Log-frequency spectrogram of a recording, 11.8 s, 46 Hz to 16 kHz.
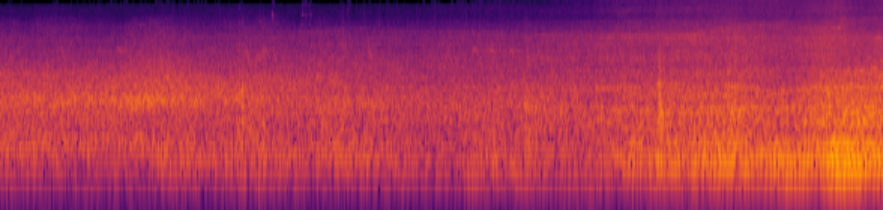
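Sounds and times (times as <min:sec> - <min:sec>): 
cars passing: 0:00.0 - 0:11.7
street traffic at dawn: 0:00.0 - 0:11.7
heavier vehicle engine rumbling: 0:05.2 - 0:11.7.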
